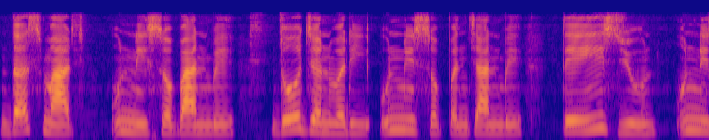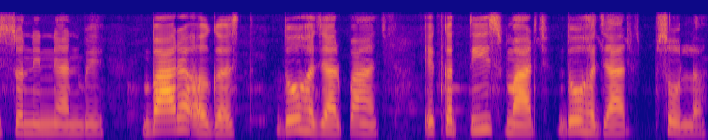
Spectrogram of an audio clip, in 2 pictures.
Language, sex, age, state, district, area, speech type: Hindi, female, 45-60, Uttar Pradesh, Sonbhadra, rural, spontaneous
